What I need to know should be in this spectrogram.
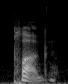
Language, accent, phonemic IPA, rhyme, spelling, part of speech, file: English, US, /plʌɡ/, -ʌɡ, plug, noun / verb, En-us-plug.ogg
- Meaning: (noun) A pronged connecting device which fits into a mating socket, especially an electrical one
